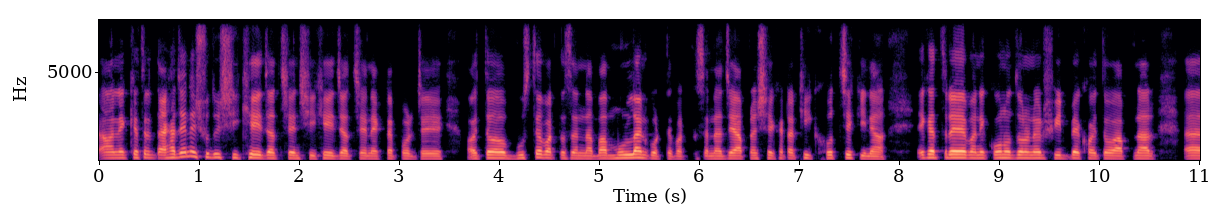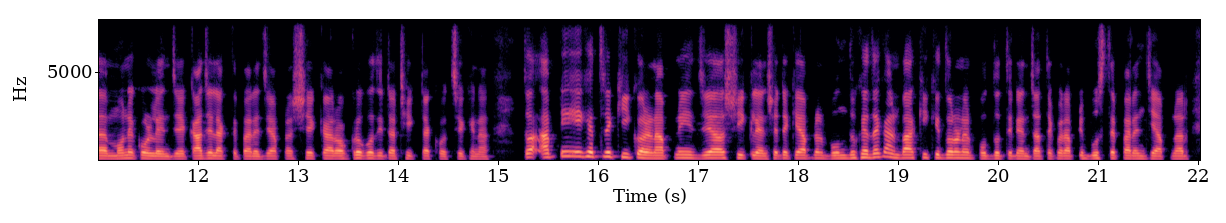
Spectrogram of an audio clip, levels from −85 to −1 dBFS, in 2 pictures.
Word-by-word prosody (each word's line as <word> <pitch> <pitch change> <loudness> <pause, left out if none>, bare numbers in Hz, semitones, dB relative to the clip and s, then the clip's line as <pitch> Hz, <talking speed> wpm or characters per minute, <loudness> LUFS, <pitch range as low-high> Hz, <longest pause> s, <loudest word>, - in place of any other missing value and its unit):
অনেক 170 +1 +1
ক্ষেত্রে 180 0 -1
দেখা 160 +4 +5
যায় 235 - +4
না - - +4
শুধু 195 -1 -1
শিখেই 180 0 +2
যাচ্ছেন, 155 0 0
শিখেই 150 0 -2
যাচ্ছেন, 145 +1 -1
একটা 150 - -4
পর্যায়ে 140 0 -3 0.3
হয়তো 150 +3 +2 0.3
বুঝতে 165 +3 -2
পারতেছেন 160 -3 -1
না - - +1
বা 155 - +5
মূল্যায়ন 175 +1 +5
করতে 150 -1 -4
পারতেছেন 135 +1 -7
না। - - +1
যে 155 - +2
আপনার 155 +1 -6
শেখাটা 160 0 -2
ঠিক 165 -4 -4
হচ্ছে 170 +1 0
কিনা। 135 -3 0 0.4
এক্ষেত্রে 185 +1 +5 0.2
মানে 170 0 +2
কোন 175 +1 +4
ধরনের 165 -1 +3
ফিডব্যাক 160 0 0
হয়তো 155 0 -1
আপনার 150 +1 0 0.3
অ্যা 150 - +1 0.2
মনে 160 +2 0
করলেন 140 -4 +1
যে 135 - -1
কাজে 145 +2 +3
লাগতে 140 - -3
পারে 135 -1 0
যে 140 - -3
আপনার 140 - -8
শেখার 150 -1 -1
অগ্রগতিটা 150 0 -1
ঠিকঠাক 145 -1 -5
হচ্ছে 130 +2 -7
কিনা? 125 -2 -6 0.4
তো - - -1 0.2
আপনি 240 +5 -6 0.2
এক্ষেত্রে 245 0 +3
কি 210 - 0
করেন? 165 -4 +6
আপনি 175 +3 -6 0.2
যা 170 - +5 0.2
শিখলেন 155 -3 0
সেটা 160 +1 -1
কি 165 - -1
আপনার 160 +1 -4
বন্ধুকে 170 +5 0
দেখান 215 +1 +1
বা 175 - +7
কি, 190 - -5
কি, - - -1
ধরনের 170 -2 +3
পদ্ধতি 150 0 -4
নেন 140 -1 -1
যাতে 140 +2 -2
করে 150 - -1
আপনি 155 - -7
বুঝতে 155 +1 -1
পারেন 145 -2 0
যে 145 - 0
আপনার 140 0 -3
155 Hz, 200 wpm, -23 LUFS, 145-170 Hz, 0.4 s, বা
